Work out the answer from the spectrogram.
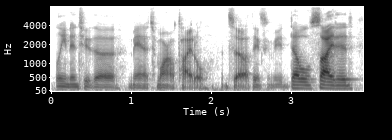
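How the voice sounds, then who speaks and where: A man's voice: deep voice, animated, fast, creaky, fairly bright tone. A man talking casually as a podcast co-host. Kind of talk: casual chat.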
